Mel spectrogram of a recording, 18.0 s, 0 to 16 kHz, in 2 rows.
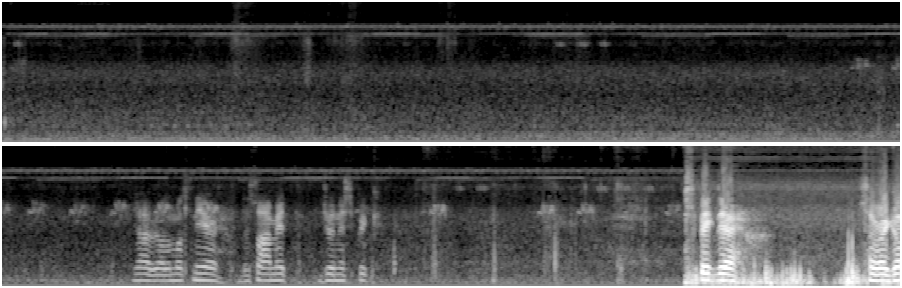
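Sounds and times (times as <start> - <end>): insect chorus trilling: 0.0 - 17.9
soft chirps: 13.1 - 15.8.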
